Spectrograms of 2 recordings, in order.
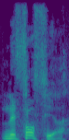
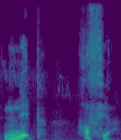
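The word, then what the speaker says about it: Kniphofia: I like the fact that nephosia, which is an awkward word, not an easy word to say. In fact, is mispronounced. We should pronounce it Nip Hofia because it was named by Johan Heronomous Nip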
